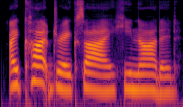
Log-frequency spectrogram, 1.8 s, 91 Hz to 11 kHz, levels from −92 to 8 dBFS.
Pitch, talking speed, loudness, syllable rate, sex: 210 Hz, 195 wpm, -18 LUFS, 4.9 syllables/s, female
